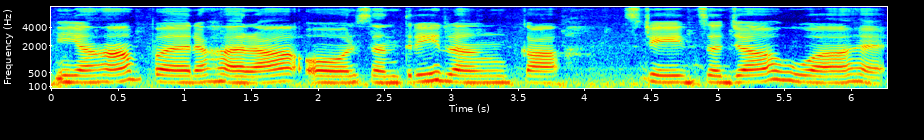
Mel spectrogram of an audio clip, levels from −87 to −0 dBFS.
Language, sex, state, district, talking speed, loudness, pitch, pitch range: Hindi, female, Haryana, Charkhi Dadri, 105 wpm, -14 LUFS, 195 Hz, 190-205 Hz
